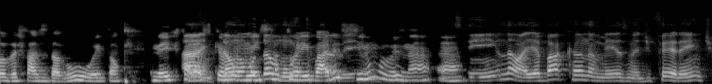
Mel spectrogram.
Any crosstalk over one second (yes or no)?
yes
